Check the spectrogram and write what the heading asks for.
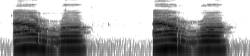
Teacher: Значит, мы читаем ра в удвоении. Если мы начинаем, да, то мы говорим а, хамзатуль васль, и ра удваиваем.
